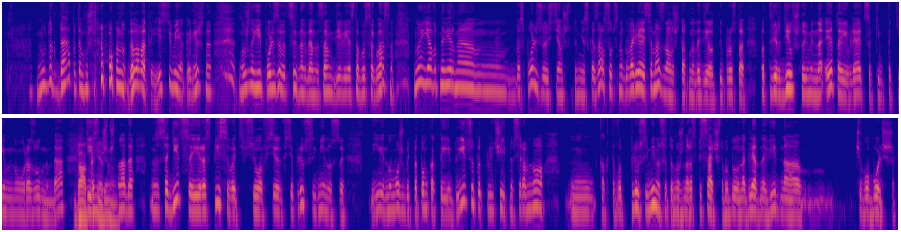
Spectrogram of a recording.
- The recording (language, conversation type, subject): Russian, advice, Как мне лучше сочетать разум и интуицию при принятии решений?
- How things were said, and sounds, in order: laugh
